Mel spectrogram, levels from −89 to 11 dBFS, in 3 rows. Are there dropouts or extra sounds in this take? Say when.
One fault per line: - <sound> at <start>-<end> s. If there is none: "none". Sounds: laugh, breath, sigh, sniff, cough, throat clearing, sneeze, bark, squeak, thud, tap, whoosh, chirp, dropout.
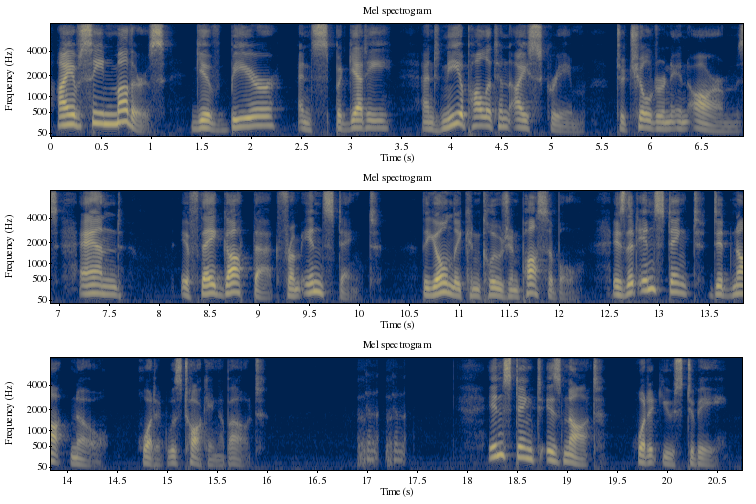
- laugh at 16.9-17.4 s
